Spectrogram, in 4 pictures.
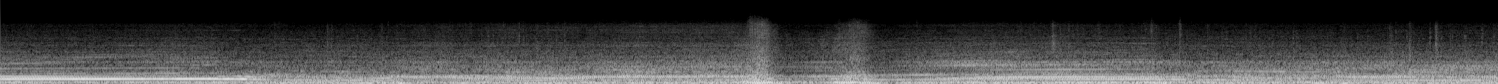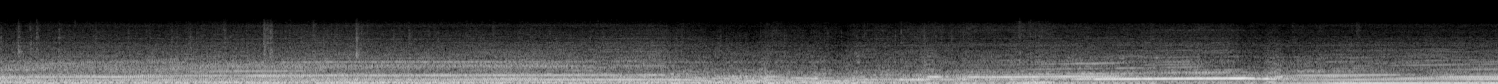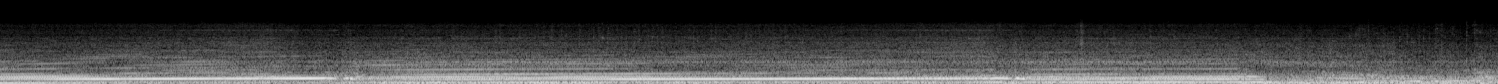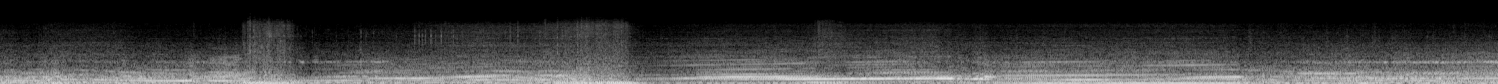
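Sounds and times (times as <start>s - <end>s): car engine accelerating: 0.0s - 59.9s
short rushing noise: 50.3s - 51.4s.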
